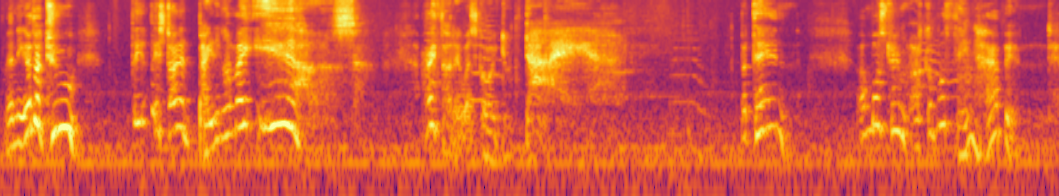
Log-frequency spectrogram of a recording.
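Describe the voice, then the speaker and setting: Rambling, forgetful old storyteller grandpa, sharp-edged. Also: high voice, big pitch swings, slight background noise, full character voice. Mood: dramatic, earnest. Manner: rambling, halting, stammering old-timer delivery. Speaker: storyteller, show host. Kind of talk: comic storytime monologue.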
